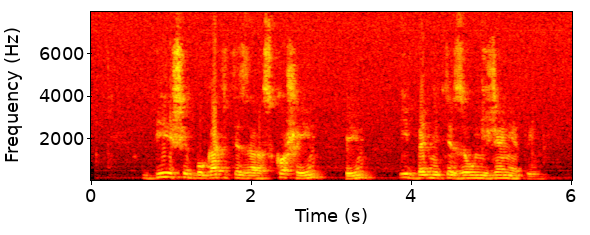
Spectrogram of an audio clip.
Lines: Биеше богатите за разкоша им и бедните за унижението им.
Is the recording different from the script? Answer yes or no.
yes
